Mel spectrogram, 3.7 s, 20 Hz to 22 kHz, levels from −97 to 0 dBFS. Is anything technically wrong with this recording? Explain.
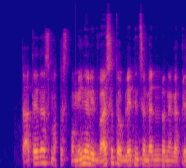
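Yes, there are two kinds of fault in this speech. From 0.0 to 1.50 s the input likely switched to a poorer device. The sound is duller, with nothing above 10.5 kHz, about 5 dB quieter, and carries fresh background noise. A spectrogram shows a flat ceiling there, and the waveform is visibly smaller.

A burst of packet loss hits at 1.11 to 1.23 s and again at 3.12 to 3.26 s. The receiver stretched and faded the last sound across each gap, about 80 ms and 120 ms missing. The spectrogram shows smeared, decaying bands, and the waveform shows tapering envelopes.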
